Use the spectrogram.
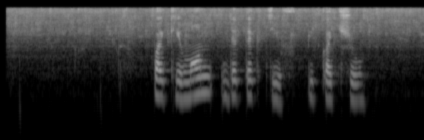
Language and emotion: Russian, neutral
